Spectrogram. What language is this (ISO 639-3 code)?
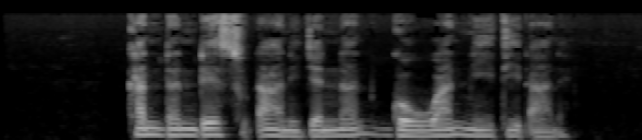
orm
